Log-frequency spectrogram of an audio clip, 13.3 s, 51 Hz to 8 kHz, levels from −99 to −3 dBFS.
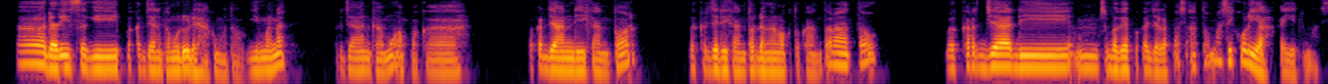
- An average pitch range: Yes, average, 3.4 semitones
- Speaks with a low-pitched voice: Yes, low, 130 Hz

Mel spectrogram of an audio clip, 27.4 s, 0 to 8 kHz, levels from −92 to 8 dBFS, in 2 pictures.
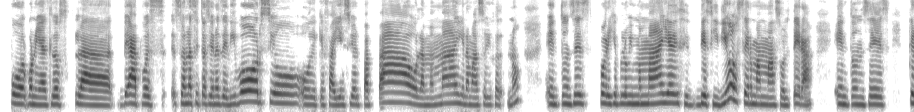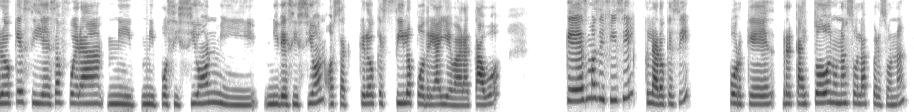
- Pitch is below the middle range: No, high, 230 Hz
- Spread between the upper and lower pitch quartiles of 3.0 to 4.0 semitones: No, narrow, 2.6 semitones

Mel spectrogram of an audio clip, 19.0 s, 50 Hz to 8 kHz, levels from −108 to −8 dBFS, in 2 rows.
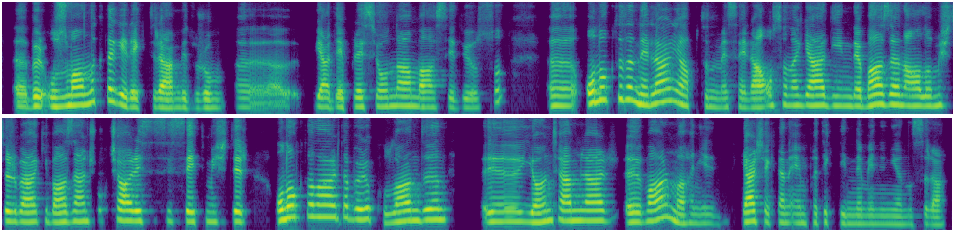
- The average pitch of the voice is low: No, high, 205 Hz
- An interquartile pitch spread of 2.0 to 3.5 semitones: No, average, 4.0 semitones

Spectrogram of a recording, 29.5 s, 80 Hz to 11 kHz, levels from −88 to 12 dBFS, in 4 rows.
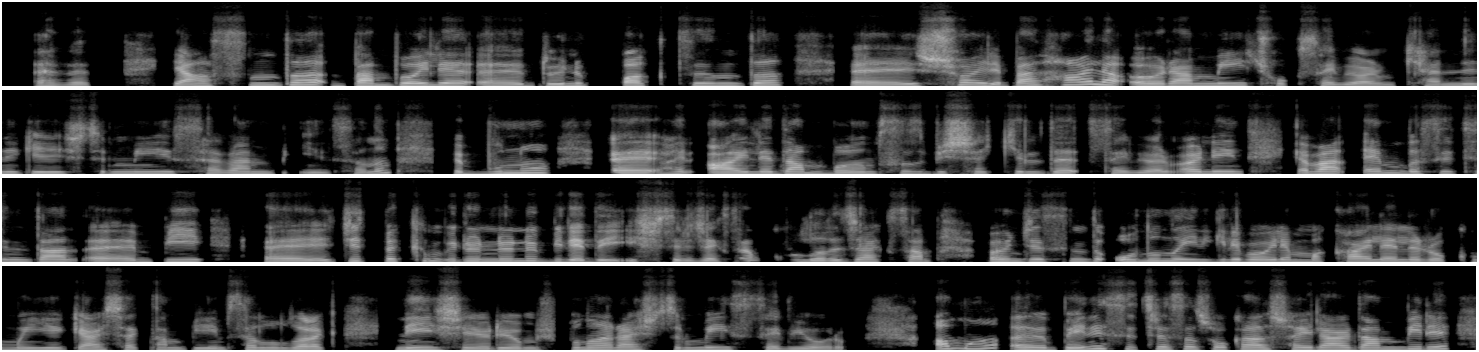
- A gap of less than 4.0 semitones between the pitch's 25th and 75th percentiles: Yes, average, 3.4 semitones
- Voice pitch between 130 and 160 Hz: No, high, 220 Hz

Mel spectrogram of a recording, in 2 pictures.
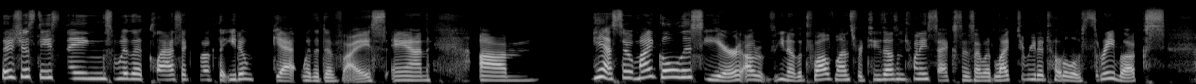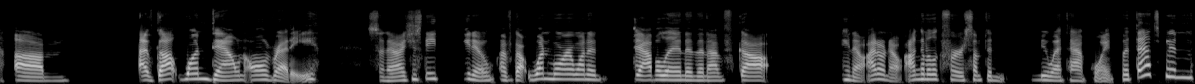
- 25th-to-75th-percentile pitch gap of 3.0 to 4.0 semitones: No, average, 4.5 semitones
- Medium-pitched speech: No, high, 215 Hz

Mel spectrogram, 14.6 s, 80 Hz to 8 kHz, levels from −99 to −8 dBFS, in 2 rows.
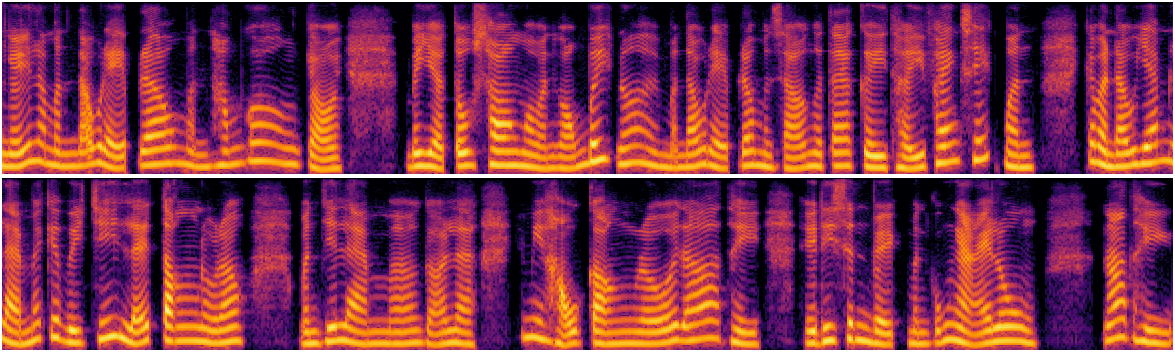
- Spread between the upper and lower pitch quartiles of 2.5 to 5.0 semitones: Yes, average, 4.1 semitones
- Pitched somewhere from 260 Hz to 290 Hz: No, high, 220 Hz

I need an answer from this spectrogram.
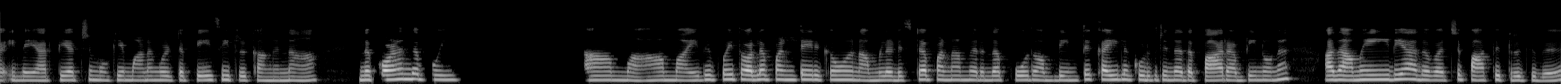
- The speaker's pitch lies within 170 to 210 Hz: Yes, high, 200 Hz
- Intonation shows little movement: Yes, narrow, 1.7 semitones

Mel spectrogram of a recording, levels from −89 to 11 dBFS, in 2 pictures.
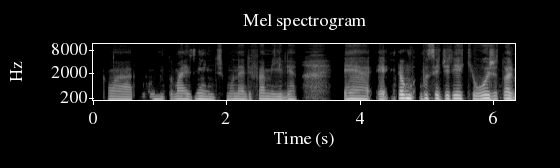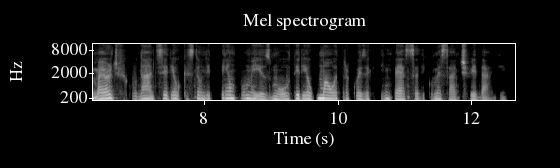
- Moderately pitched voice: Yes, medium, 165 Hz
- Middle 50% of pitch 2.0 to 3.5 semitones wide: Yes, average, 3.2 semitones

